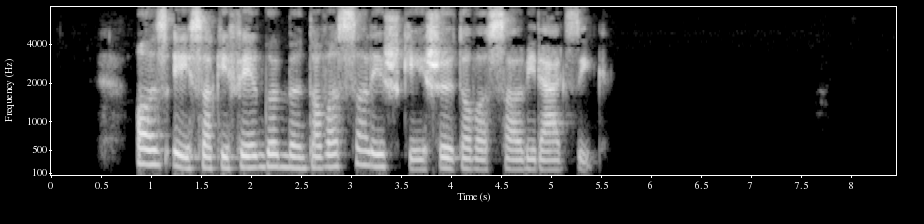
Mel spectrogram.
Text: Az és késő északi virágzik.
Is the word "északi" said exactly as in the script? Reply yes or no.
no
